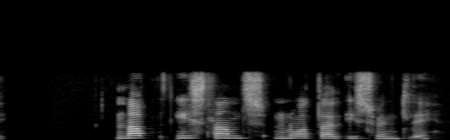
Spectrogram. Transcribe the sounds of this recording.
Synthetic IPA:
nap̚nist̪lant̪snɔːt̪aðisvʏnt̪lɪ

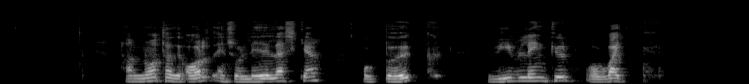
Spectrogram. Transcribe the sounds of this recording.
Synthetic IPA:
hanːɔːt̪aðɪʔɔɾðejnsɔɣlɪðlɛsca | ɔɣpœɥk | viːvlejɲcʏɾɔ̰ɣvajt̪̚n̥

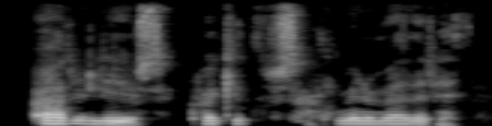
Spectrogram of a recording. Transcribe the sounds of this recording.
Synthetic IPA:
ʔaːɾɪliɔskʰv̥aːcɛːt̪ʏ̥ɾ̥saxt̪miːnʏvɛðɾɪθ

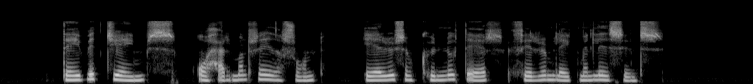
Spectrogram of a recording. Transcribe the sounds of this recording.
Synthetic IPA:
t̪ejvɪð̥t͡ɕejms | ɔɣhɛɾmanr̥eːjðaɾ̥sɔn | ɛɾʏsɛmkʰʏnːʏht̪ɛɾ̥fɪɾɾʏmleːjkmɛnlɪðsɪns

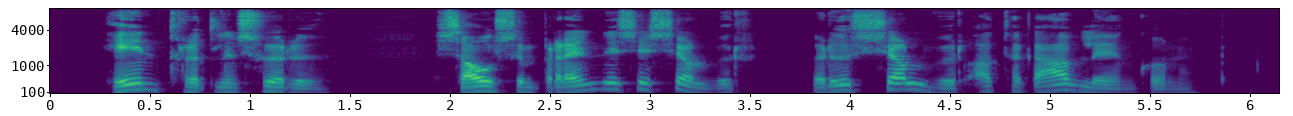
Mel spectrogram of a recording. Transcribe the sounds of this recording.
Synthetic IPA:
heːjnt̪ʰɾœt̪lɪnsvœːɾʏðʏ | saːwsɛmpɾɛnːɪsjɛ̥sjawlvʏɾ̥ | vɛɾðʏɾ̥sjawlvʏɾa̰ðt̪ʰaːkaaːvlejðʏŋkʰɔnʏm

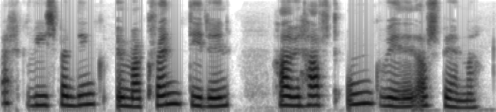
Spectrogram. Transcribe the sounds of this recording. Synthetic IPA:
ɛr̥kviːspɛnt̪iŋkʏmaðkʰvɛnt̪iːlɪn | havɪɦaft̪uŋkvɪðɪða̰wspɛːna

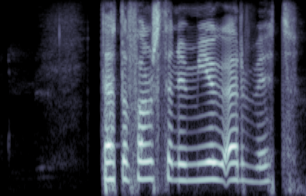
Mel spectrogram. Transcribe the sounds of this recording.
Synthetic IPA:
θɛht̪afanst̪θɛnːɪmjœːɣɛɾvɪht̪

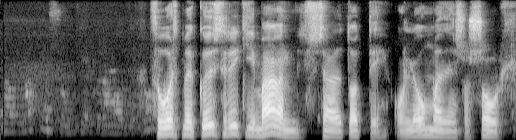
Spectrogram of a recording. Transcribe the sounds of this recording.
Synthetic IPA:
θuɛr̥t̪mɛðkʏðsɾiːcɪimaːɣanʏmsaɣðɪt̪ɔt̪ːɪɔ̰ɣljoːwmaðɪejnsɔsoːwl̥

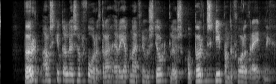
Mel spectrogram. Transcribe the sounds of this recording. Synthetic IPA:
pœɾt̪nafscɪft̪alœɥsaɾ̥fɔːɾɛlt̪ɾaɛɾaðjapnaðɪfɾɪːmʏɾ̥st̪jowɾt̪lœsɔɣpœɾt̪̚n̥sciːpant̪ɪfɔːɾalt̪ɾaejt̪nɪx

